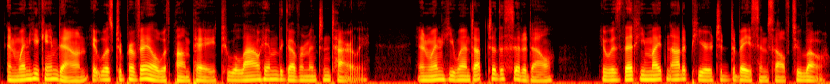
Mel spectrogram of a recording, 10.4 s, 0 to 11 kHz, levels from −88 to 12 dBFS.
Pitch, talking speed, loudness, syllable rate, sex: 115 Hz, 215 wpm, -20 LUFS, 5.7 syllables/s, male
